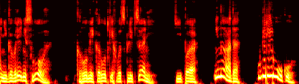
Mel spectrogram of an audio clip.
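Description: A man reading a first-person story aloud in a wry, unhurried way. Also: on the low side, mellow, breathy edge, dry recording, clean studio sound. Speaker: narrator. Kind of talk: first-person audiobook narration.

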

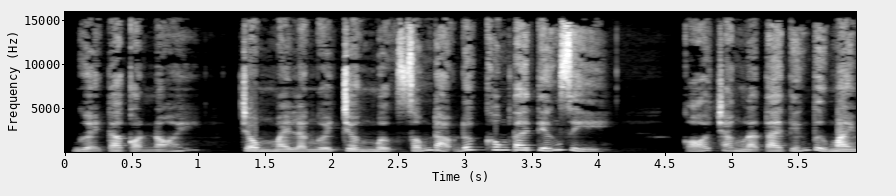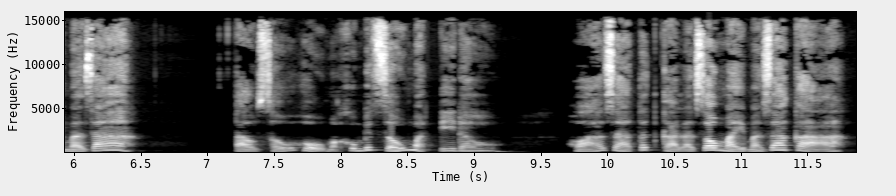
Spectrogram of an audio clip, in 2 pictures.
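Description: A woman voicing an angry middle-aged mother who scolds harshly and loudly, in a husky voice. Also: mid-range voice, animated, normal speed. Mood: scolding.

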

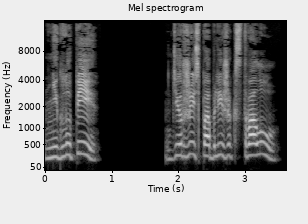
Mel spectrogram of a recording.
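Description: A woman voicing a calm, easygoing young man who coaxes and soothes in an audiobook. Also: fairly high pitch, slow pace, no echo, clean studio sound. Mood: coaxing. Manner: placid, coaxing. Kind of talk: audiobook reading.

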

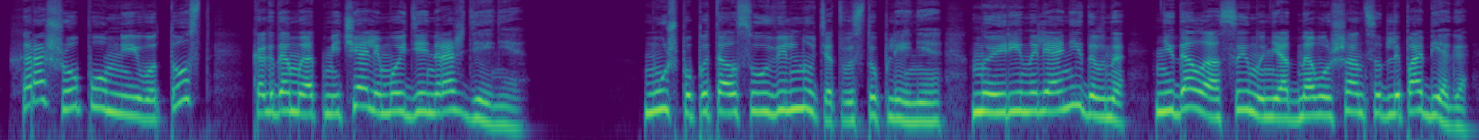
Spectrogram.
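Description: A woman narrating a first-person audiobook in an expressive, amused way. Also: a little high, moderate pace, clean tone, no room sound, studio quality. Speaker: audiobook reader.

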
